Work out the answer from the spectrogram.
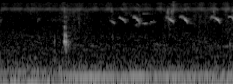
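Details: Mother hens caring for their chicks: thin, high, downward-slurred peeps repeat about every half second over a steady low hum, with one brief softer note early on.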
